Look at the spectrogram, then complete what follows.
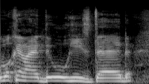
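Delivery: ordinary delivery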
